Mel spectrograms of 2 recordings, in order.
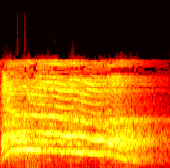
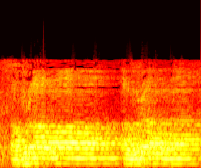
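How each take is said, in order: First: It is called out hurriedly and urgently. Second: It is called in a calm, smooth voice.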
